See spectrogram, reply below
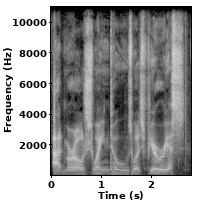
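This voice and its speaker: Unhurried, bright-voiced male storybook reader. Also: sits low, fairly even intonation, dry recording, clean studio sound. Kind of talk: expressive scripted children's story narration.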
